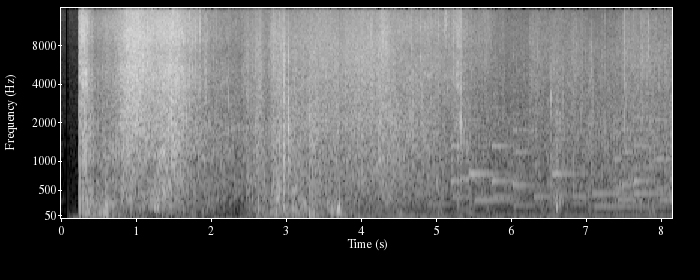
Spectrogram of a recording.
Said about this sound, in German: Arschbombe? Arschbombe. E Arschbombe! Arschbombe!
